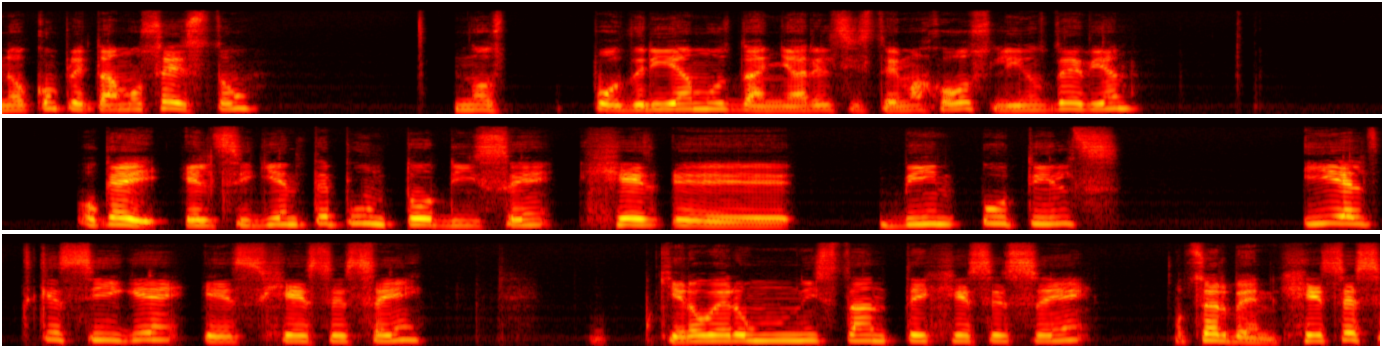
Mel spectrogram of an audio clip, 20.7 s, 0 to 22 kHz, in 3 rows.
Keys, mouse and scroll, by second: 5.1 click, 17.8 click.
